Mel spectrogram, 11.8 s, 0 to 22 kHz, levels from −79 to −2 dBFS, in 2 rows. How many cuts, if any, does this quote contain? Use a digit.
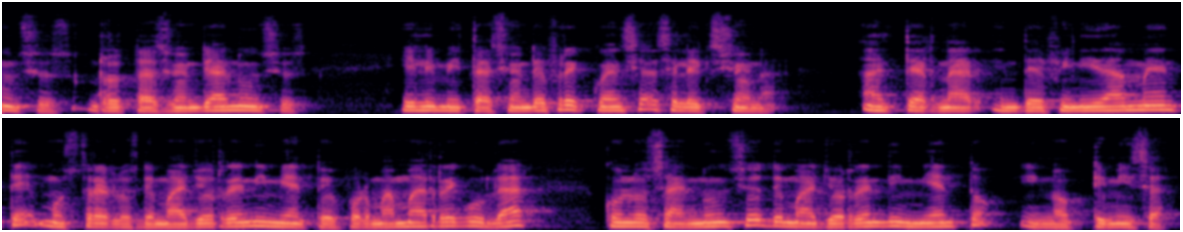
1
